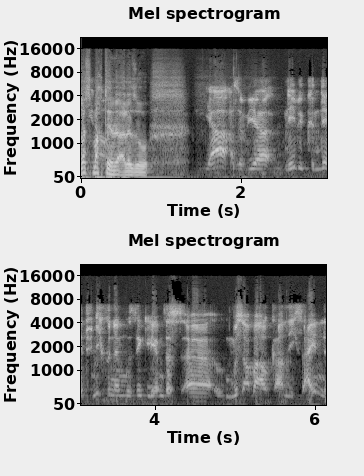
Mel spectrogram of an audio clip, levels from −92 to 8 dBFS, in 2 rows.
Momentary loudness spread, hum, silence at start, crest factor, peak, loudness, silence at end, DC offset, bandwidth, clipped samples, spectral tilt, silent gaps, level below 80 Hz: 6 LU; none; 0 s; 14 dB; -2 dBFS; -13 LUFS; 0 s; under 0.1%; 16.5 kHz; under 0.1%; -2 dB/octave; none; -42 dBFS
